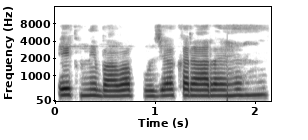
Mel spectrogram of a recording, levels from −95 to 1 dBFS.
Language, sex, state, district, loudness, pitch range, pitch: Hindi, female, Bihar, Saharsa, -17 LUFS, 220-235 Hz, 225 Hz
